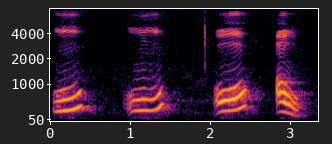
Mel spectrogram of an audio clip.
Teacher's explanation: इनका उच्चारण करते समय ओष्ठ वृत्ताकार हो जाते हैं अर्थात गोल हो जाते हैं। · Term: वृत्ताकार स्वर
